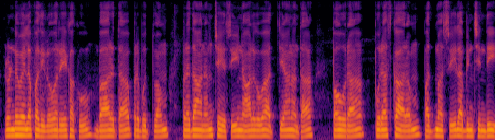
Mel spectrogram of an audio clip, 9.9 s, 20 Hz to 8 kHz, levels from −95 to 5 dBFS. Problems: none marked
